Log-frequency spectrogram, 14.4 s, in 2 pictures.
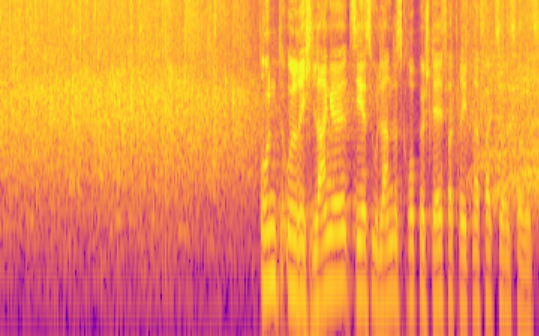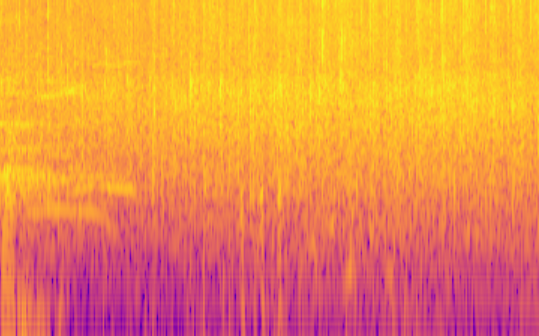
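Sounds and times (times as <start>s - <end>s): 
audience applause: 0.0s - 3.5s, 6.1s - 14.3s
speech: 3.5s - 7.8s
laughter: 10.0s - 12.9s.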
